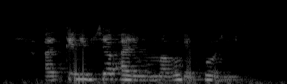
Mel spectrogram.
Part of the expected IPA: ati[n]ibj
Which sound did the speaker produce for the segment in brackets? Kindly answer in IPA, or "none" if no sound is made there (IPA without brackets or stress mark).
n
